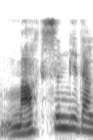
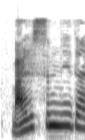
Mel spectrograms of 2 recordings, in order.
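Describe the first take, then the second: First: The first syllable ends in k, then tense s. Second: The first syllable does not end in k. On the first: The speaker calls it right. "그래야 돼요. 막 얘가 대표 발음이 나고 씁니다" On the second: The speaker calls it wrong. "이렇게 하면 안 돼요"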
